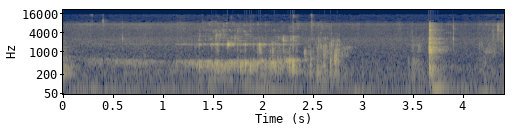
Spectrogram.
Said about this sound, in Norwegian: Husk å drikke vann. Du må drikke litt vann.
